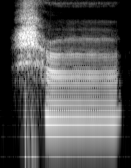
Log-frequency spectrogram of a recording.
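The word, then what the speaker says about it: ح: হামজাহা খুব স্বাভাবিক এরপরে হা এই দুটোর উচ্চারণ একটু স্পেশাল আমরা কন্ঠের মাঝখান থেকে চাপ দিয়ে হলকের মাঝখান থেকে উচ্চারিত হবে আইন হা এরপরে দুটো হরফ এগুলো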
